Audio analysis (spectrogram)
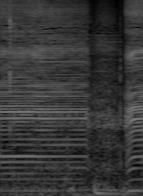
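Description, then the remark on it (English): Electric hair clippers buzz steadily with a bright, droning hum as they cut the hair around a baseball hat kept on the head, dipping briefly in pitch and strength about two-thirds through, then returning to full speed. No voices. “Now, keep the baseball hat on, and we're just going to cut everything around that.”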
